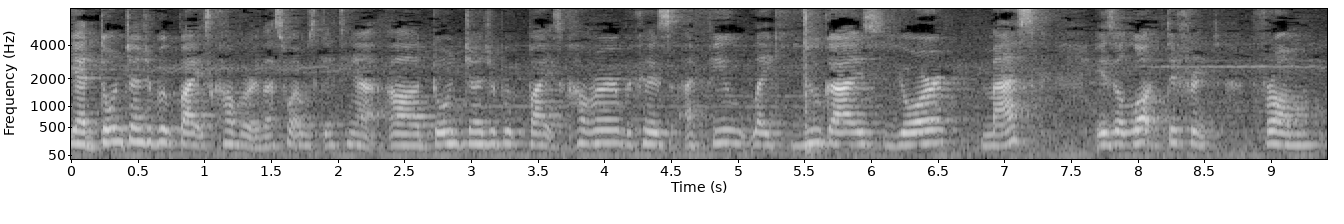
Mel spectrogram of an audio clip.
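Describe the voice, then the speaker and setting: A woman with a slight Scottish accent speaks at a moderate pace in a medium pitch, her intonation flat and monotone. The room echoes audibly, and background noise is noticeable. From Scotland. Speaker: tarot reader. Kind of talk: tarot reading monologue. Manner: halting, many fillers and restarts.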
